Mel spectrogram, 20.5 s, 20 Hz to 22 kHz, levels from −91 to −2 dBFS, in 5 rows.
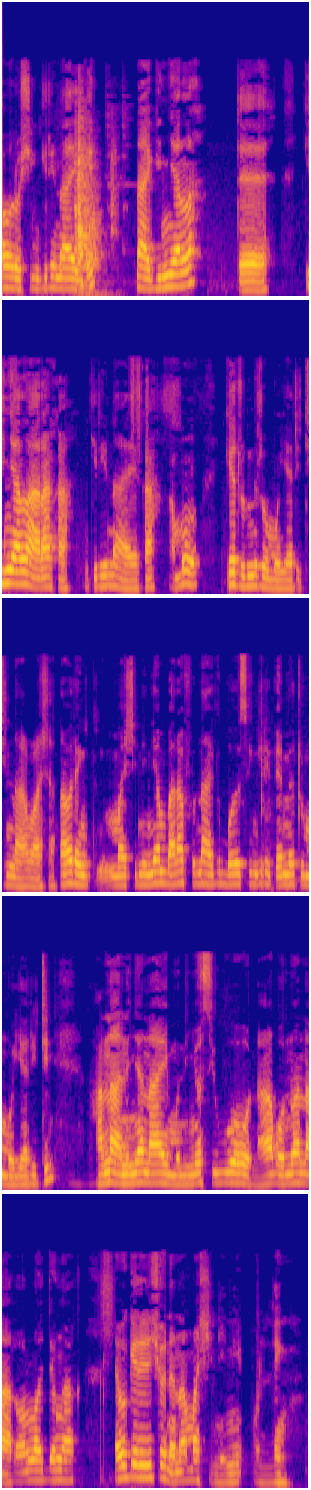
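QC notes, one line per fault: Throughout: AAC compression. The speech has nothing above 9.8 kHz and sounds dull and smeared, with plainly audible warbling, fizzy texture on sibilants. The likely cause is AAC-LC at a low bitrate, consistent with 32 kbps, which lowers the cut-off and coarsely quantises the spectrum.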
